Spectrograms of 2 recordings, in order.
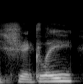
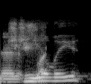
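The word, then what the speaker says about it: Gigli: to watch that movie jiggly that like she's in she and Ben affle Oh you mean jiggly it's pronounced like really oh I didn't know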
